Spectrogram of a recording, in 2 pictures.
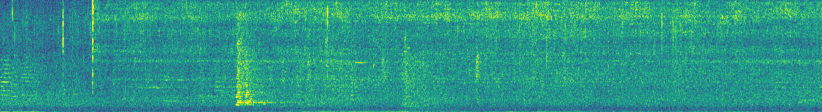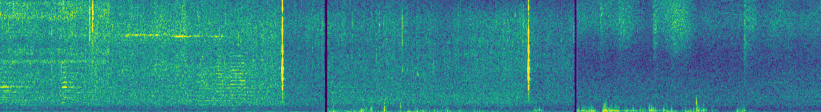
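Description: Outdoor ambience of wind on the microphone over distant road traffic, with a brief horn toot about two and a half seconds in and louder, uneven rumbling from the wind in the last few seconds.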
